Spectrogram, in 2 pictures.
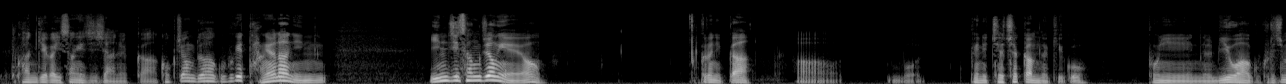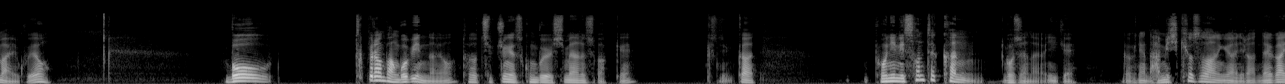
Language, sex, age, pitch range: Korean, male, 30-49, 85-135 Hz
